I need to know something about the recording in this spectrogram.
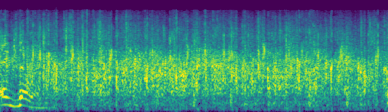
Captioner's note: audience clapping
